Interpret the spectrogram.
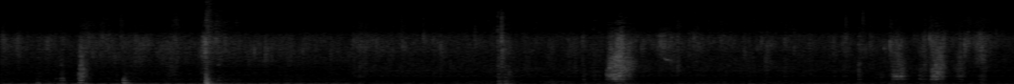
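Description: Sand fleas frying in butter and oil in a non-stick pan, a faint sizzle, with a plastic slotted spatula scraping and tapping against the pan every second or two, the loudest scrape about six seconds in.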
